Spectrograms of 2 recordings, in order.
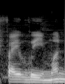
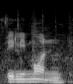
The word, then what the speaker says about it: Philemon: And by the way, ang pronunciation po nito ay filemon no sa American Acts or sa American English. Tapos sa Pilipino naman or sa tagalog ay nga no Philimon yung F Philimon mga kasumbreros.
